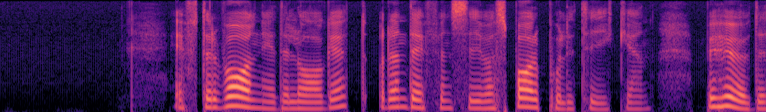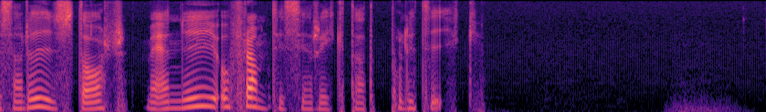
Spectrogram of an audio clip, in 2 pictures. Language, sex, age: Swedish, female, 39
